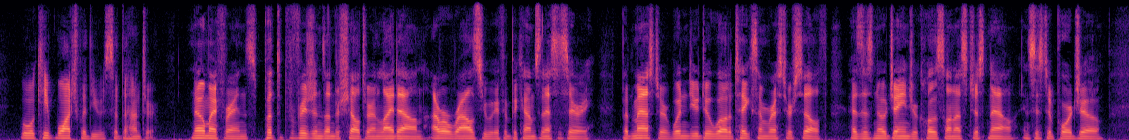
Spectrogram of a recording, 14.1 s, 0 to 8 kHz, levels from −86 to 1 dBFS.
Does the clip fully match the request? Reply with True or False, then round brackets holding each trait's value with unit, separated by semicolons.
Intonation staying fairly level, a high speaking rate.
True (1.9 semitones; 215 wpm)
